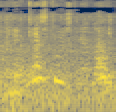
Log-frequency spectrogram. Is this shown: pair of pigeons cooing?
no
